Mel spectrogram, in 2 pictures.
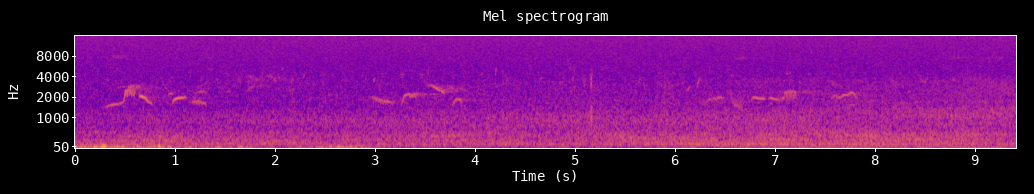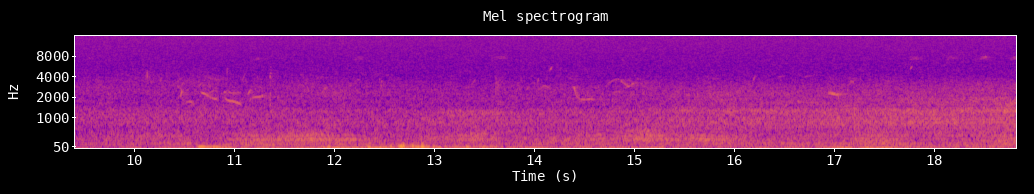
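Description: Birds chirping now and then over a low outdoor rumble, with a couple of low thumps. In the last few seconds the distant engine sound of a pair of approaching Class 37 diesel locomotives, with English Electric V12 engines, begins to build.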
